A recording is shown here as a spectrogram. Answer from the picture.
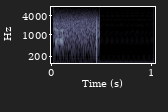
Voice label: Aviation 122.7; KSTE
